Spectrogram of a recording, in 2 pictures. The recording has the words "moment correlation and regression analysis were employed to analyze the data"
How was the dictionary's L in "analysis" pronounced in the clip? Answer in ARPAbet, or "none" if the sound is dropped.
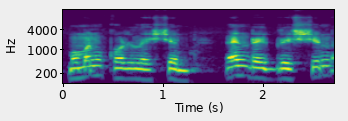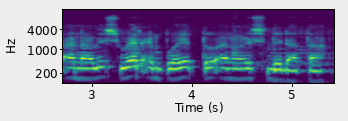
N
